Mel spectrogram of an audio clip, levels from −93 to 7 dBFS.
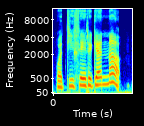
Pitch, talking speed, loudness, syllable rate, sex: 250 Hz, 350 wpm, -17 LUFS, 8.5 syllables/s, female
